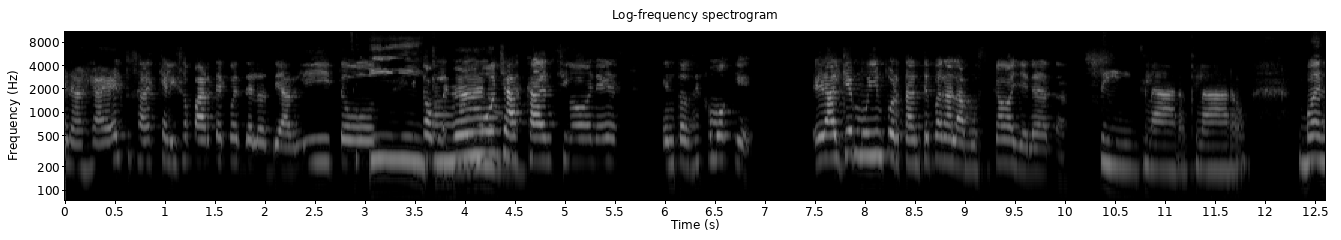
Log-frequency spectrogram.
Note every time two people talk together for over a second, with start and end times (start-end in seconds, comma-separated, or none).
3.0-4.4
